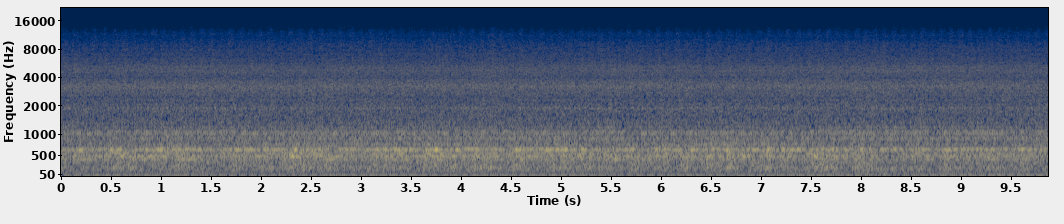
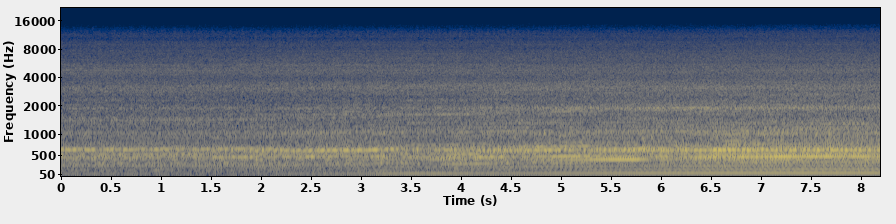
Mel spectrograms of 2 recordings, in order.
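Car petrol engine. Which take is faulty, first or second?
second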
